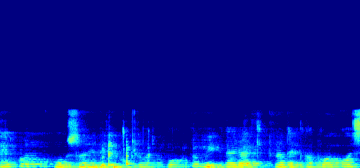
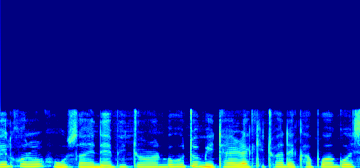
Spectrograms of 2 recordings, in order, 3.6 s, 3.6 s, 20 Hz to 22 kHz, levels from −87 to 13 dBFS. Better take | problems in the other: second | noise reduction (neural mask model DeepFilterNet 3)

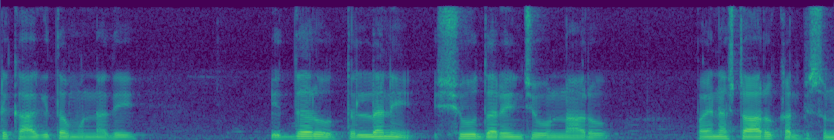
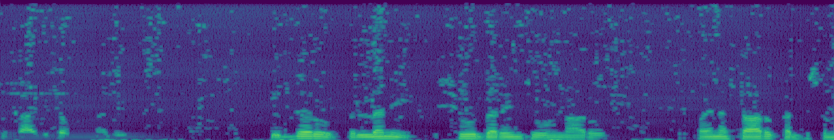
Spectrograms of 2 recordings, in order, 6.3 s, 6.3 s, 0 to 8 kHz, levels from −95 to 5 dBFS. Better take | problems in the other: first | noise reduction (classical method spectral subtraction)

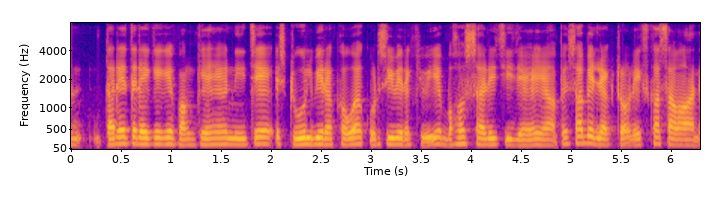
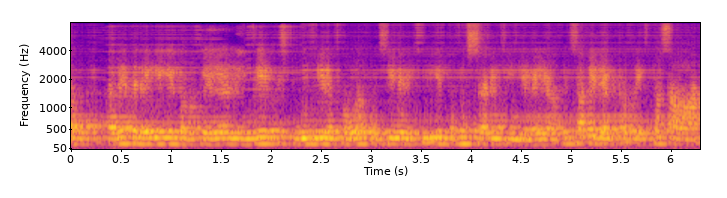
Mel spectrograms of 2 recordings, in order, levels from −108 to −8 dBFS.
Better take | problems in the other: first | noise reduction (neural separator model SepFormer DNS4)

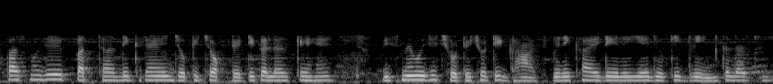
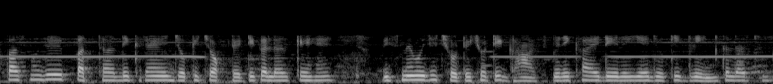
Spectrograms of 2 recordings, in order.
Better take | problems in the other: first | background sound (Wind instrument, woodwind instrument); 15 dB below the speech

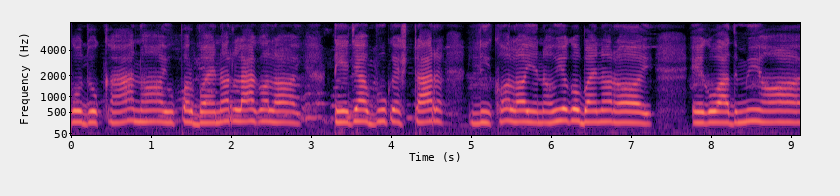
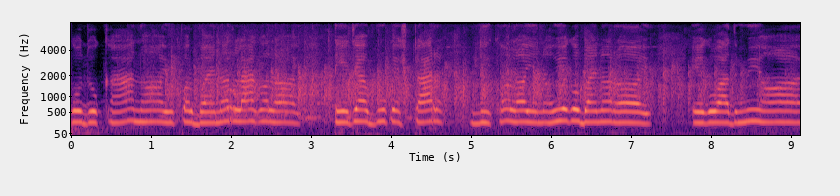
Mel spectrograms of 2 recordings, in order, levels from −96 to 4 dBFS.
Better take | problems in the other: first | background sound (Applause); 11 dB below the speech

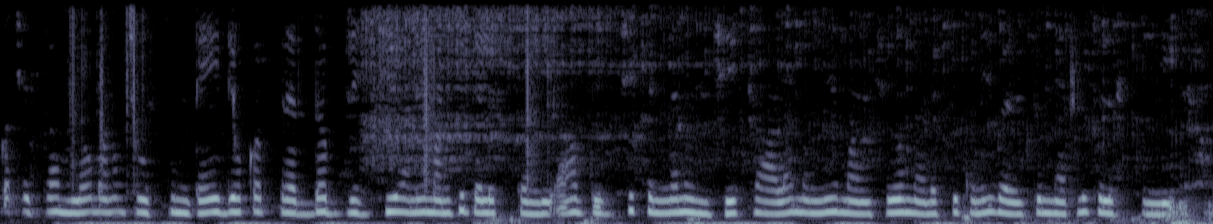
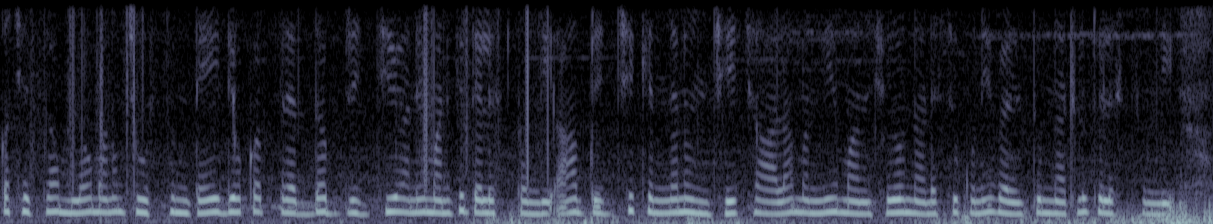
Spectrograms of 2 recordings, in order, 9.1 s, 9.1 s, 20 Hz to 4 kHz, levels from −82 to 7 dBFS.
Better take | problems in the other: second | noise reduction (classical method log-MMSE)

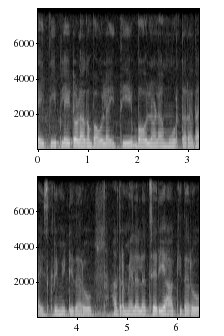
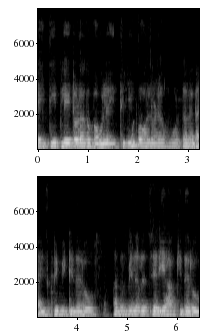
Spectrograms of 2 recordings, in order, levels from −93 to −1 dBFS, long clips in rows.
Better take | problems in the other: first | noise reduction (neural mask model DeepFilterNet 3)

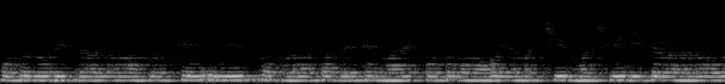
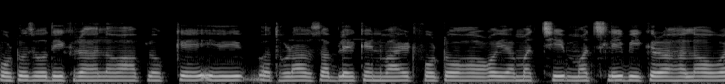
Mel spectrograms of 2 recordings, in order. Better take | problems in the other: second | room echo; dies away in 0.9 s

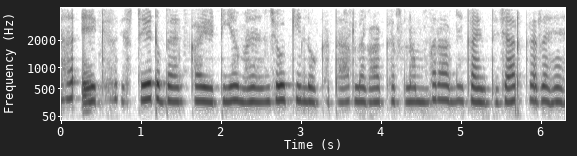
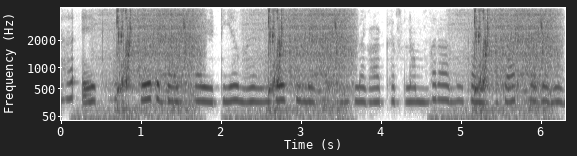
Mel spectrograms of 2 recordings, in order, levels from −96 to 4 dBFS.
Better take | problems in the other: first | background sound (Water tap, faucet / Water); 1 dB below the speech

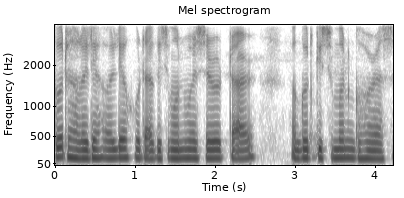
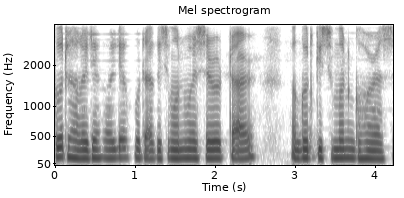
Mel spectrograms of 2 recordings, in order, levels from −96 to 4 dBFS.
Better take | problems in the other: first | noise reduction (neural mask model DeepFilterNet 3)

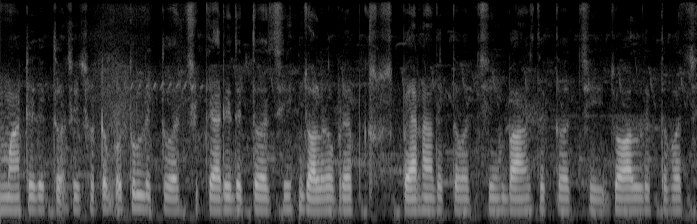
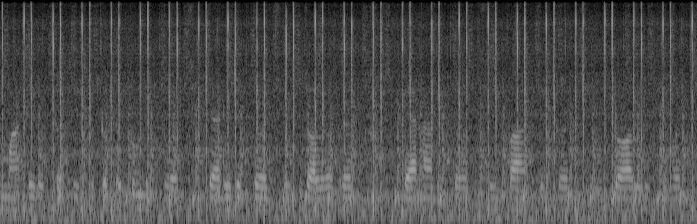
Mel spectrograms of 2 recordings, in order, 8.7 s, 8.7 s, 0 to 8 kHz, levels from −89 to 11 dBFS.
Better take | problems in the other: first | background sound (Tools); 4 dB above the speech

